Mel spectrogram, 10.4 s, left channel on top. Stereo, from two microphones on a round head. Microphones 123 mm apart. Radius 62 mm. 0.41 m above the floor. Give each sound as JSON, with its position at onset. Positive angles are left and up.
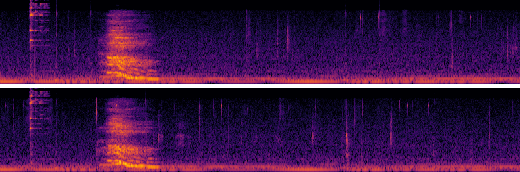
{"t": 0.6, "sound": "cutlery clinking", "side_deg": 0, "distance_m": 3.5}
{"t": 2.0, "sound": "a gasp", "side_deg": 25, "distance_m": 3.5}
